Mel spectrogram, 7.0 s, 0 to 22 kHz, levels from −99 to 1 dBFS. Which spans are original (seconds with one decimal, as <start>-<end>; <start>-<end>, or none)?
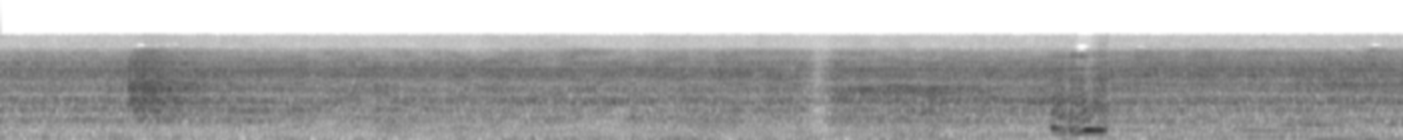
0.0-1.4; 4.7-7.0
